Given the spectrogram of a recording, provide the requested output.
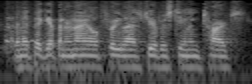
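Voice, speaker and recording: An actor playing a deadpan knight who talks like a clipped, polite police detective in a 1950s radio parody. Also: male voice, on the low side, quick pace, crowd noise, natural voice. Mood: deadpan, businesslike. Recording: dull, very noisy 1950s radio recording.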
